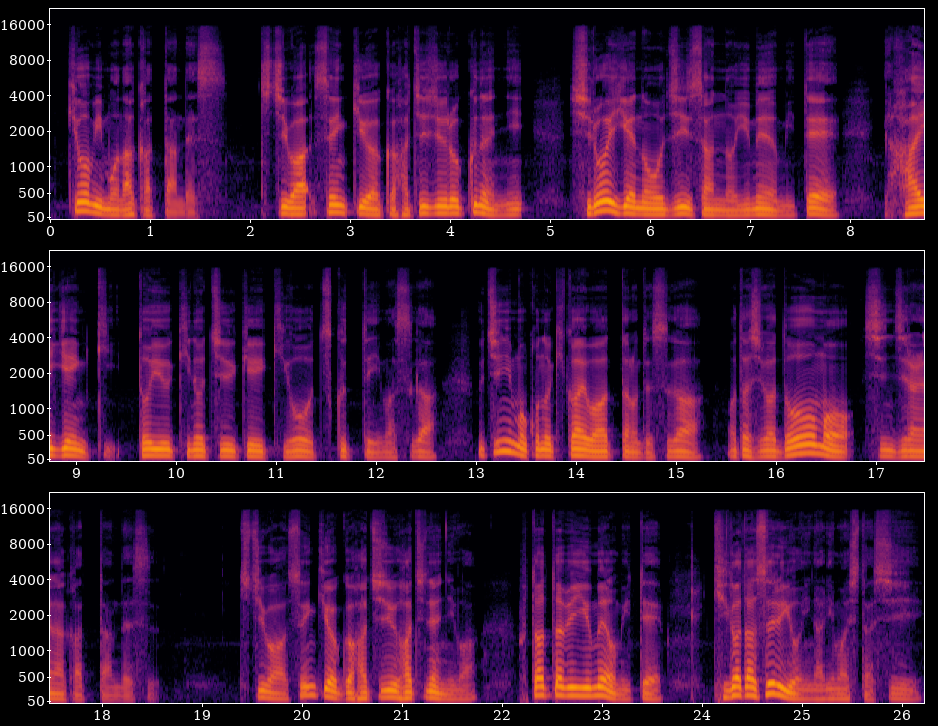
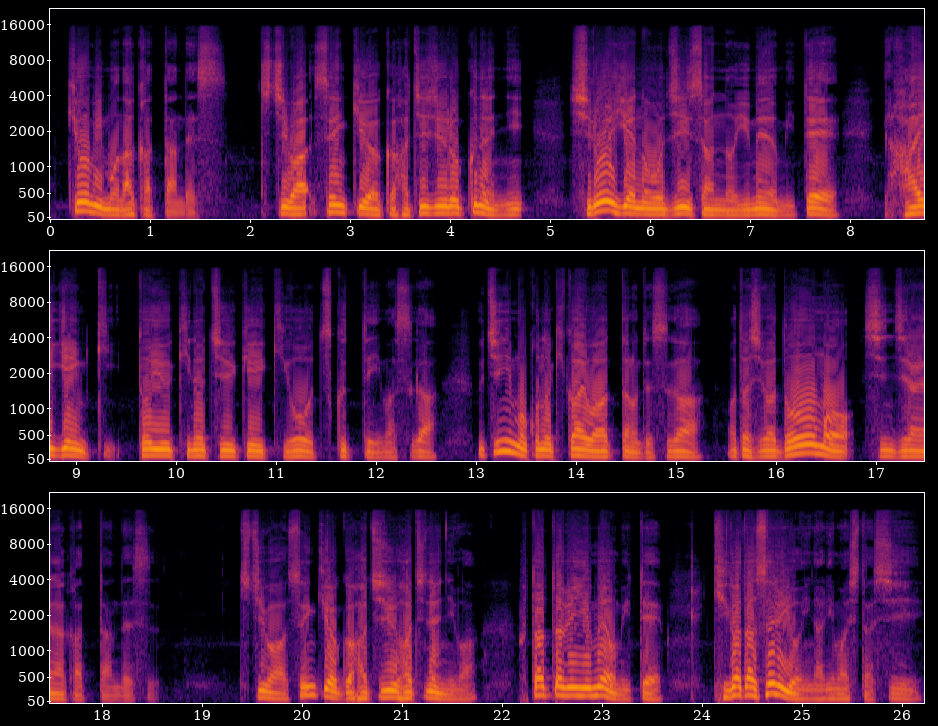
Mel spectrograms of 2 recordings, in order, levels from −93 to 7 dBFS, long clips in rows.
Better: first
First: none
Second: distortion; slight; 6% of the sound clipped

